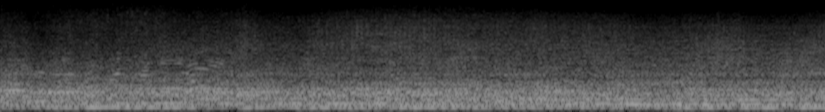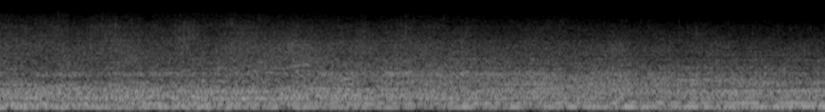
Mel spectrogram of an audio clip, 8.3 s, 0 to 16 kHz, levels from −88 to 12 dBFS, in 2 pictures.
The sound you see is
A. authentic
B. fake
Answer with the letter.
A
